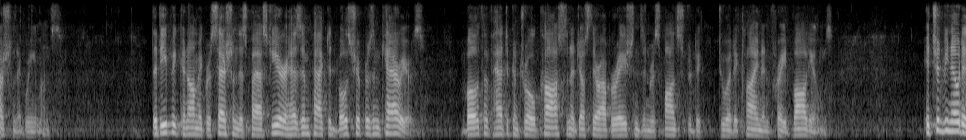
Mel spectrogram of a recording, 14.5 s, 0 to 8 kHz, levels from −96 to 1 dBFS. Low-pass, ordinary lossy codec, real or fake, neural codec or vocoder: 7.2 kHz; Opus, 24 kbps; fake; codec, 16 kHz, 4.8 kbps, FACodec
